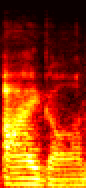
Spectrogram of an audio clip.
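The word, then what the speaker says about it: Igon: Oh, it's pronounced Iggon.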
